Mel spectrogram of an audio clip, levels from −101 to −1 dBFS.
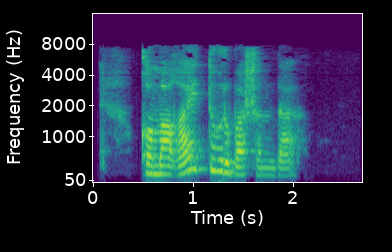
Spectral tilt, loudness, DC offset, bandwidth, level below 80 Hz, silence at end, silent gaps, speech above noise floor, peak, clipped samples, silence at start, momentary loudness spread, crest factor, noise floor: -4 dB/octave; -17 LUFS; under 0.1%; 8.2 kHz; -64 dBFS; 0.65 s; none; 58 dB; -2 dBFS; under 0.1%; 0.05 s; 15 LU; 18 dB; -75 dBFS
